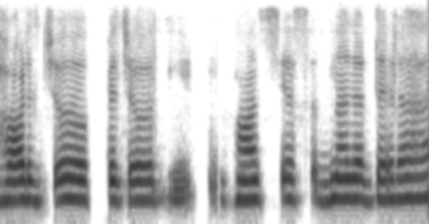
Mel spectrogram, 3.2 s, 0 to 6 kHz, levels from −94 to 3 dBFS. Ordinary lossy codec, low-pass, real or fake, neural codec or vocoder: Opus, 32 kbps; 5.4 kHz; real; none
